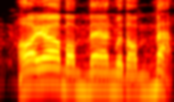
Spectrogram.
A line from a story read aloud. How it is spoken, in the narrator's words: boomed Little Jack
